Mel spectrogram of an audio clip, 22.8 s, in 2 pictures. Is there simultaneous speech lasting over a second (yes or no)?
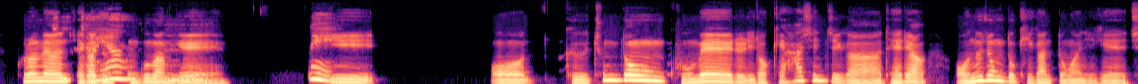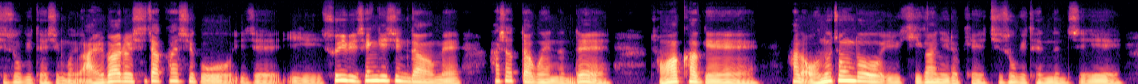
yes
